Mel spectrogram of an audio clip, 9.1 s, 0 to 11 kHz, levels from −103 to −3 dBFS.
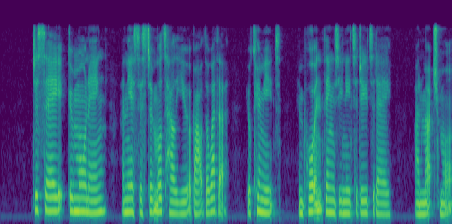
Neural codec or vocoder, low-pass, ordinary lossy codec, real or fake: none; 7.2 kHz; none; real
